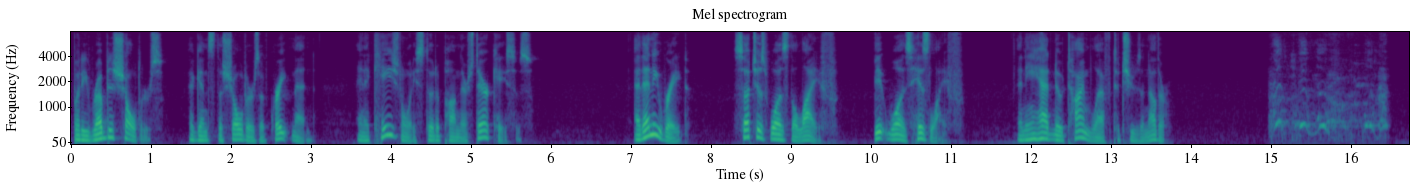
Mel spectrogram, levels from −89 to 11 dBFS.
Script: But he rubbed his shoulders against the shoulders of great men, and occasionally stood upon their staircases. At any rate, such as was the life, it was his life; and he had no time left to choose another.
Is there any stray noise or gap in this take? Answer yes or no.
yes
